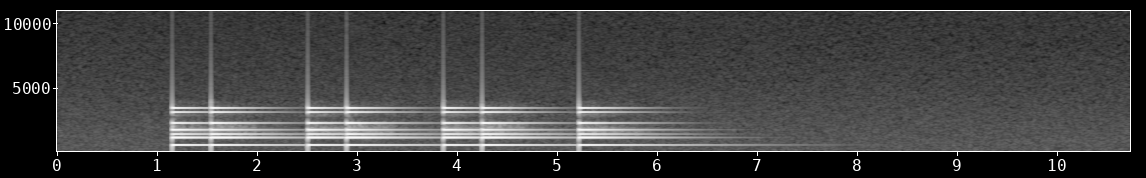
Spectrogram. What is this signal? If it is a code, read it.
Ship's bell, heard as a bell. 7. Seven half-hours of the watch have passed.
